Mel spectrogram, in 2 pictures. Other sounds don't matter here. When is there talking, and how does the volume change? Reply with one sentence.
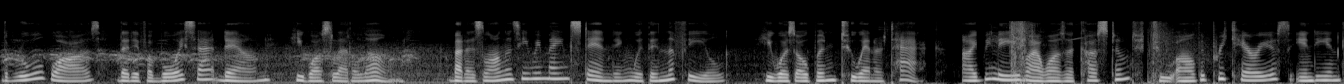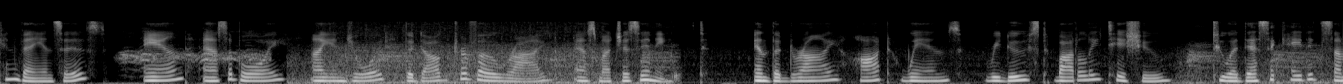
You can hear the talking from 0.0 to 26.8 s, at a steady volume.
